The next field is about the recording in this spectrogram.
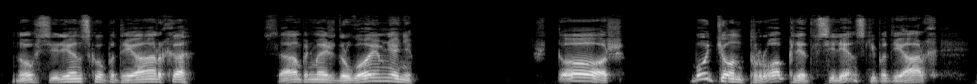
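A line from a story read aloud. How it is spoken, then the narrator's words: Cheerful declaration. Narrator (Russian): весело заявил Лардис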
